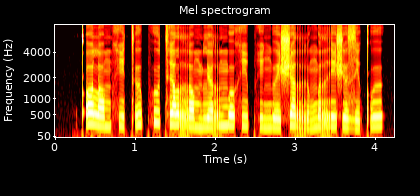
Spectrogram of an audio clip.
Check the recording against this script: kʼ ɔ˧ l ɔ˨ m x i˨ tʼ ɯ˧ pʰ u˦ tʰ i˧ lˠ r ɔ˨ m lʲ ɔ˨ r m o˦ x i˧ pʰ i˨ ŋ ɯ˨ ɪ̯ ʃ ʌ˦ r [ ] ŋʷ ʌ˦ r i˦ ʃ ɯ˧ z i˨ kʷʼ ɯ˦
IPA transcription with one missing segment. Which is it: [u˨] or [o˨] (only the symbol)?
u˨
